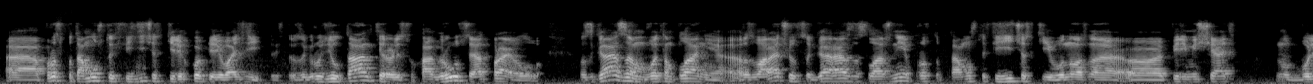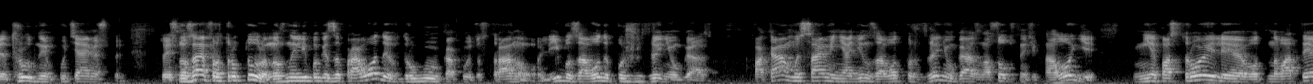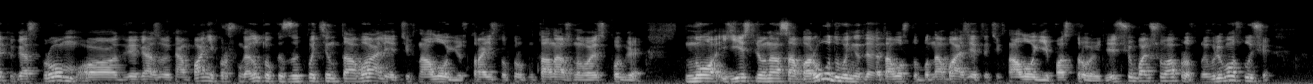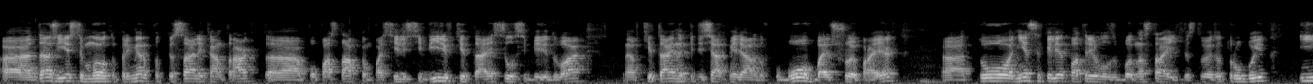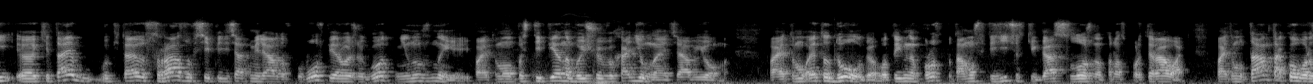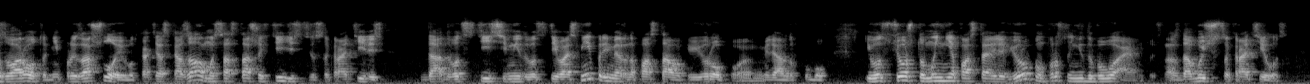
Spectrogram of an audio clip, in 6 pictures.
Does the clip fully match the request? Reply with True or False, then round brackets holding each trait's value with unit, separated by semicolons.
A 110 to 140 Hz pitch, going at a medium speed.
False (135 Hz; 165 wpm)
